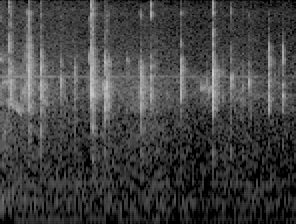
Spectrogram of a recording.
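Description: Computer keyboard typing: a quick, uneven run of faint key clicks as a short phrase is typed.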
